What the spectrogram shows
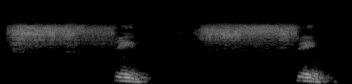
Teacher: With sheen, it is touching. It's touching the top layer, the palate. The top layer of the mouth inside, it's touching.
